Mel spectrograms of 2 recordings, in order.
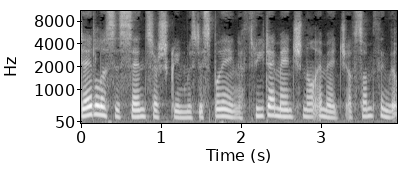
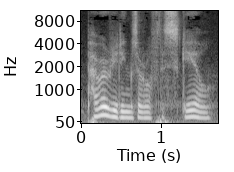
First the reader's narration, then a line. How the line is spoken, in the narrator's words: From the back, one of the techs said softly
